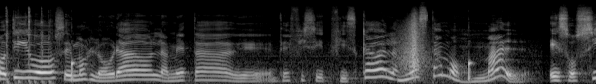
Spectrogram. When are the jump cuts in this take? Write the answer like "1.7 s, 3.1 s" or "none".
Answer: 4.0 s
